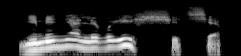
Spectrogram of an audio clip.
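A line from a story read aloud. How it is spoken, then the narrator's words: Mumbled. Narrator (Russian): пробормотал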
